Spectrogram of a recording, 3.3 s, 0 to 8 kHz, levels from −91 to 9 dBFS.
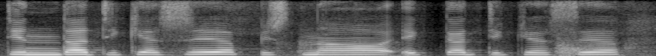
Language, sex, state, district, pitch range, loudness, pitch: Nagamese, female, Nagaland, Dimapur, 275-295 Hz, -17 LUFS, 285 Hz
